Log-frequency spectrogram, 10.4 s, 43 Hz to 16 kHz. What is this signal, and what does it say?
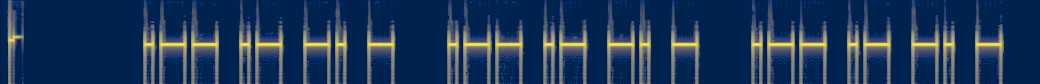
Morse code, heard as a keyed tone, about 15 wpm, 700 Hz. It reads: WANT WANT WANT
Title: Top 500 Words Repeated 15wpm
